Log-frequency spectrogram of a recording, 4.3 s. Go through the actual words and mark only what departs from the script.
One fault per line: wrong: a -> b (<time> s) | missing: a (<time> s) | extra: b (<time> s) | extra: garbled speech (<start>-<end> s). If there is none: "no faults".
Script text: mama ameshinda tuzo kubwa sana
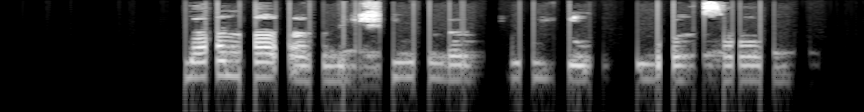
no faults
